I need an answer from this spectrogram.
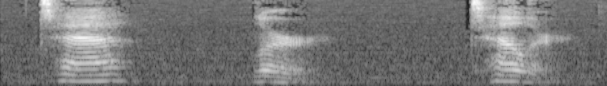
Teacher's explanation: I reduce the word her by leaving out the H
